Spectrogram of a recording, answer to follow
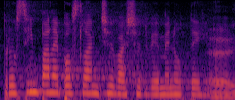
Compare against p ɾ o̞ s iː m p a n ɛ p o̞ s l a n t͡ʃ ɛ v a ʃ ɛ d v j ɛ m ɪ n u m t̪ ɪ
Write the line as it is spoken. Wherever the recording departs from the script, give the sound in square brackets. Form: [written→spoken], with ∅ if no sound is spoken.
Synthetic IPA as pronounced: p ɾ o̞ s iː m p a n ɛ p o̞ s l a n t͡ʃ ɛ v a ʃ ɛ d v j ɛ m ɪ n u [m→∅] t̪ ɪ

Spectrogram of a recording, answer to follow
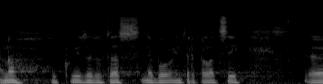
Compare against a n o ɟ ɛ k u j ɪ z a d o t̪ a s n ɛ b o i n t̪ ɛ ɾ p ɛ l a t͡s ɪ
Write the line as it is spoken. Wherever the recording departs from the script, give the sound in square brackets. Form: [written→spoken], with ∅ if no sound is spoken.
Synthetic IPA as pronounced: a n o ɟ ɛ k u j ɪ z a d o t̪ a s n ɛ b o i n t̪ ɛ ɾ p ɛ l a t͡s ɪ

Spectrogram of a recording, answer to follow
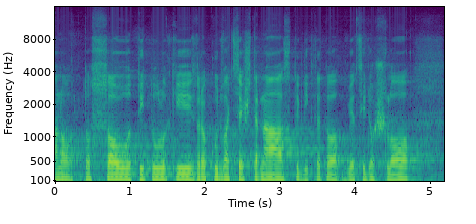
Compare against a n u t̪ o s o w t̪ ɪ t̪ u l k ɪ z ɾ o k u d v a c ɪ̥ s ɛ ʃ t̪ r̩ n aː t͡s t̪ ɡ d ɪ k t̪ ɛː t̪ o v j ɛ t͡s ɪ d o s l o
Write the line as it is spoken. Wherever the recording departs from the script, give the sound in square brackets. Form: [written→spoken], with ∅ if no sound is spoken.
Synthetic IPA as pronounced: a n [u→o] t̪ o s o w t̪ ɪ t̪ u l k ɪ z ɾ o k u d v a c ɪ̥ s ɛ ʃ t̪ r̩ n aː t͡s t̪ ɡ d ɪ k t̪ ɛː t̪ o v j ɛ t͡s ɪ d o [s→ʃ] l o

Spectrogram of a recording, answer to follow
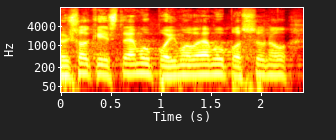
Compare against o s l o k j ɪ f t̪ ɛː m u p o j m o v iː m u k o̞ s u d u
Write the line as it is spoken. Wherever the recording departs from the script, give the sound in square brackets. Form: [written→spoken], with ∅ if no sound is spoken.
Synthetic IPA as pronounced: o [s→ʃ] l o k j ɪ [f→s] t̪ ɛː m u p o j m o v [iː→ɛː] m u [k→p] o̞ s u [d→n] u

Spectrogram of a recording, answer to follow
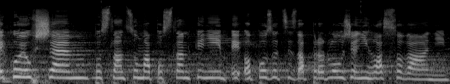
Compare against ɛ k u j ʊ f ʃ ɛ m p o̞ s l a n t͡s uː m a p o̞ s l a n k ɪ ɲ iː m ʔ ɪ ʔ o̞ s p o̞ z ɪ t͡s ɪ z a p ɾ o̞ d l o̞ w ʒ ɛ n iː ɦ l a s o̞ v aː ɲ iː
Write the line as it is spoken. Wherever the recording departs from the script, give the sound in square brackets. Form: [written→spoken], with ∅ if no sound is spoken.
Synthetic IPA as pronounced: ɛ k u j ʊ f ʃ ɛ m p o̞ s l a n t͡s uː m a p o̞ s l a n k ɪ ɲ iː m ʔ ɪ ʔ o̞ [s→∅] p o̞ z ɪ t͡s ɪ z a p ɾ o̞ d l o̞ w ʒ ɛ [n→ɲ] iː ɦ l a s o̞ v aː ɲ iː

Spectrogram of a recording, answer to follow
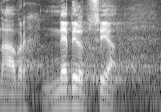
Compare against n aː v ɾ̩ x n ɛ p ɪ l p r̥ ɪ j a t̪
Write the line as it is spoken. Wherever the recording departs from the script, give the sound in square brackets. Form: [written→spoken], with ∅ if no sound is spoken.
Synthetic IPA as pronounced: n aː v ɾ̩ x n ɛ [p→b] ɪ l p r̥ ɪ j a t̪

